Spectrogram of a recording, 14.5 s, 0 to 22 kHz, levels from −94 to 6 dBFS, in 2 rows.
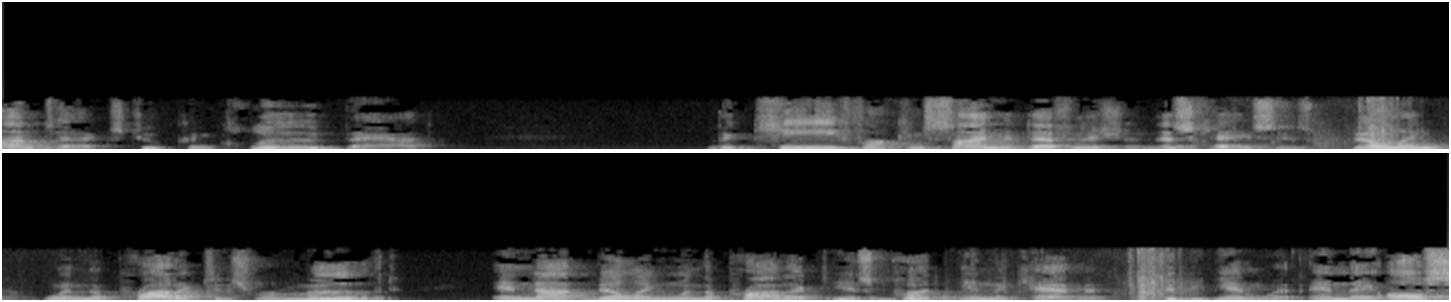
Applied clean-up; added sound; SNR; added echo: none; Mechanisms; 12 dB; none.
